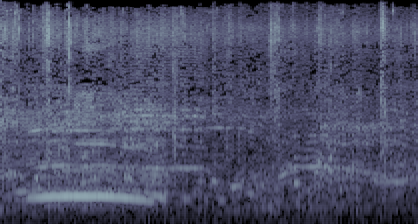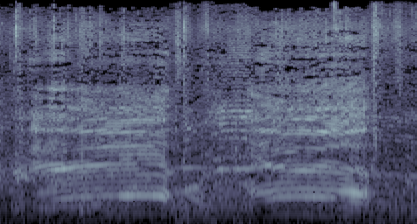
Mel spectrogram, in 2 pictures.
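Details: Cattle at the Pasar Wage Bumiayu livestock market in Indonesia: three long, deep, harmonic moos. The first is steady and loud, and the later two swell and fall. Crowd chatter and market noise run underneath.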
